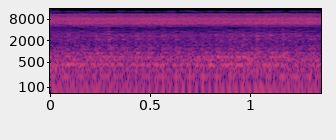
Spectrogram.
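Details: About 40-year-old air compressor near 60 psi: it runs with a strong airy hiss, a dull repeating knock and slight stuttering; a failed reed valve is suspected, not confirmed.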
